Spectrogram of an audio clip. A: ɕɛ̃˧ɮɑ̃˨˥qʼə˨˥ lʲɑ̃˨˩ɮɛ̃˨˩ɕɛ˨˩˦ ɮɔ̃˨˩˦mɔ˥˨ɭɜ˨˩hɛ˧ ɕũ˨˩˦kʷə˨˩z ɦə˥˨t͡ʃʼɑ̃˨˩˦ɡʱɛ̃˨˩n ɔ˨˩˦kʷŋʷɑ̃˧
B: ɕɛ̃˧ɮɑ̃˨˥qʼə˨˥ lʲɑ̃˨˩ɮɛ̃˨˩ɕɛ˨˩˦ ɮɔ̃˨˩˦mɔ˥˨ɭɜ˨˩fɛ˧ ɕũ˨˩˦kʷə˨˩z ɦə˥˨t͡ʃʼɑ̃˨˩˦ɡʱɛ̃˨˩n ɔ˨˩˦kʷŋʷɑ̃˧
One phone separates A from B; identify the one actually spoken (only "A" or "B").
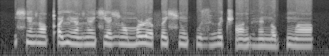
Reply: B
